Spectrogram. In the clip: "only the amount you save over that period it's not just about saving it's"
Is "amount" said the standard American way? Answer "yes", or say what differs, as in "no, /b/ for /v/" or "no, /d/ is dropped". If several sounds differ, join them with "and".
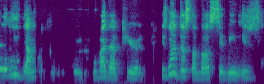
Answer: no, /n/ is dropped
